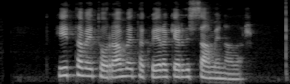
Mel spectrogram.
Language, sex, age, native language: Icelandic, female, 50-59, Icelandic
